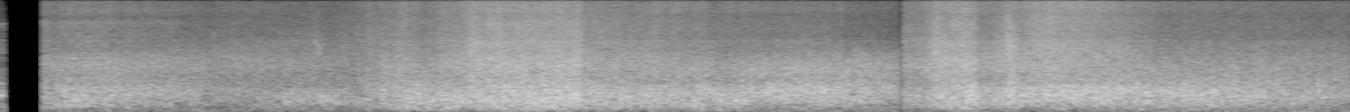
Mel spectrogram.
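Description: Ocean surf and wind, a steady rushing noise with wind buffeting the microphone. It swells a little after a few seconds and drops out briefly about seven seconds in.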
